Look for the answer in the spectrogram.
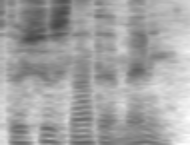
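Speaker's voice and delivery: ordinary delivery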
